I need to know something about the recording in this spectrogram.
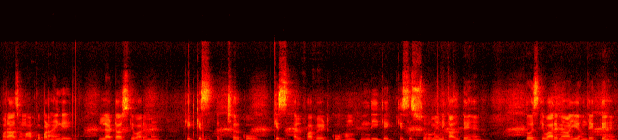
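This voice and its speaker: A man's voice: on the high side, noisy background. A man teaching an online phonics lesson, patiently repeating points, asking questions and answering them himself, and calling his students "beta". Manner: calls students "beta" fondly.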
